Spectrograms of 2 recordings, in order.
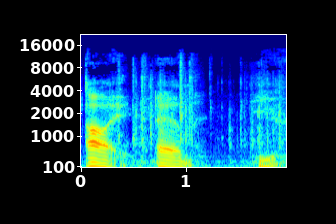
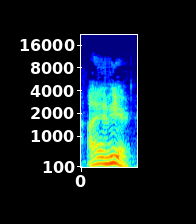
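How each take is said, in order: First: Said in the usual way. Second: Loud, high call of I am here; I am here shouted up high. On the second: Real, not acted. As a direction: call it out so the chat hears. Calling out to the live chat.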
